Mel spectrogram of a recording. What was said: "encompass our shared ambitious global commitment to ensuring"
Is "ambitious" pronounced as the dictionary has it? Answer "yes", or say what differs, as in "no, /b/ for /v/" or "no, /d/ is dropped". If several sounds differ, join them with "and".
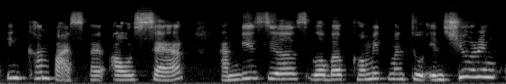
no, /ʃ/ is dropped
